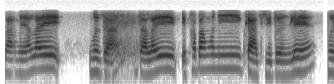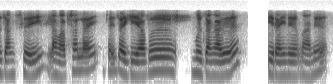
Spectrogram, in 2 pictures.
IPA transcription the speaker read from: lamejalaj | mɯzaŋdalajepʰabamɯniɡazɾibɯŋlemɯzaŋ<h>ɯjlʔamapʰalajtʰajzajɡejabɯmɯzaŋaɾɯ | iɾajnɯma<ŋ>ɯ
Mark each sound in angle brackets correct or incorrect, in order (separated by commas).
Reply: incorrect, incorrect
